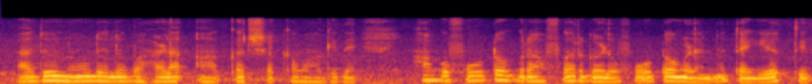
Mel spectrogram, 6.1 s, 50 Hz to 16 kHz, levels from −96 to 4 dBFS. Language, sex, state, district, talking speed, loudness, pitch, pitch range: Kannada, female, Karnataka, Raichur, 100 wpm, -16 LUFS, 140 Hz, 130-150 Hz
